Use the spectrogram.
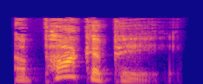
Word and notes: apocope: British English

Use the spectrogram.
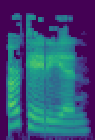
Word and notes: arcadian: British English

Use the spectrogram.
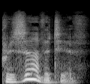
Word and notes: preservative: British English

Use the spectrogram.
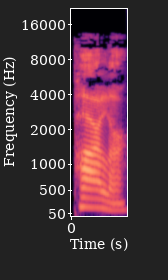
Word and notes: parlor: British English

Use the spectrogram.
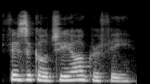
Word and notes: physical geography: American English

